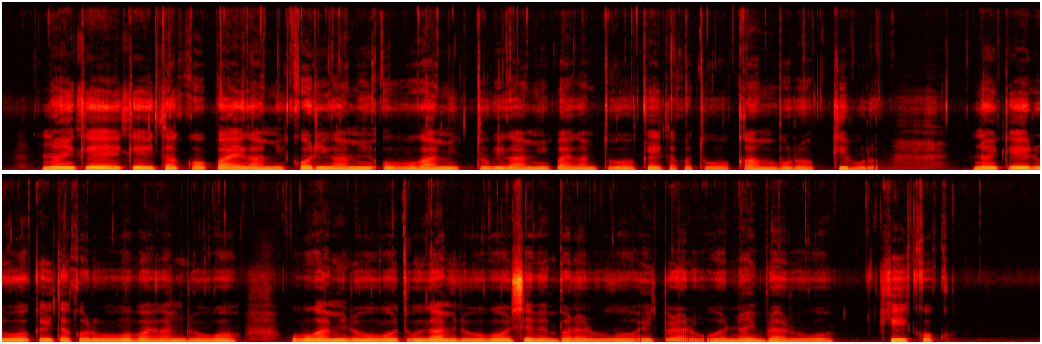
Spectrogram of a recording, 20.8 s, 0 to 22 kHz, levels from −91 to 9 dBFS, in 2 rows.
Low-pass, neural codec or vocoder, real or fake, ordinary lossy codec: none; none; real; none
